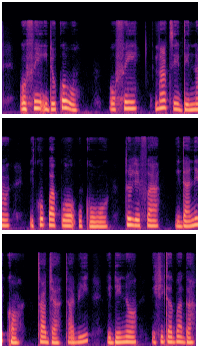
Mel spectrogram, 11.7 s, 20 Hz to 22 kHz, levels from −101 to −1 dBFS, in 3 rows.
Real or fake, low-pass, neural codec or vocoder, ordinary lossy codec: fake; 10.8 kHz; codec, 24 kHz, 1 kbps, SNAC; none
